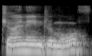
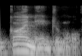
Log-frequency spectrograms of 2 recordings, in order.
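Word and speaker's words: gynandromorph: that before um and it's what's known as a bilateral gin andromorph or a bilateral gy andromorph you can have a hard G or a soft G whatever you like um it's called bilateral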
